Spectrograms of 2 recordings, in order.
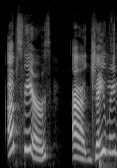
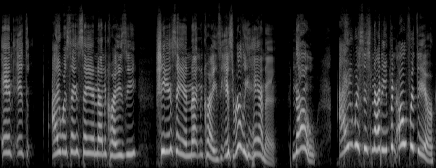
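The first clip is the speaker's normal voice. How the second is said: ordinary talk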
